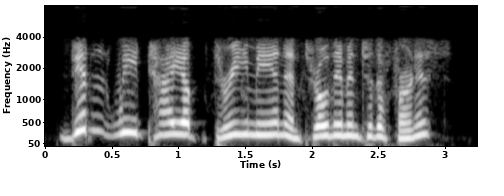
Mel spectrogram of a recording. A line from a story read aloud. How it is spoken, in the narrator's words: Nebuchadnezzar jumped up in amazement and exclaimed to his advisers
